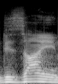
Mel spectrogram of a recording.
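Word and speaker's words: design: শব্দের শেষে যদি IGN থাকে, শব্দের শেষে যদি IGN থাকে তার উচ্চারণ হবে আইনের মতো। তার উচ্চারণটা কেমন হবে? আইন, অর্থাৎ এখানে জি এর উচ্চারণটা সাইলেন্ট হবে। তো শব্দের শেষে দেখেন তো IGN আছে নাকি? IGN আছে, তাহলে এই IGN থাকলে কেমন উচ্চারণ হবে? আইন হবে। তাহলে DEDSIGN, আইন, ডিজাইন, অর্থাৎ উচ্চারণটা হচ্ছে ডিজাইন।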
